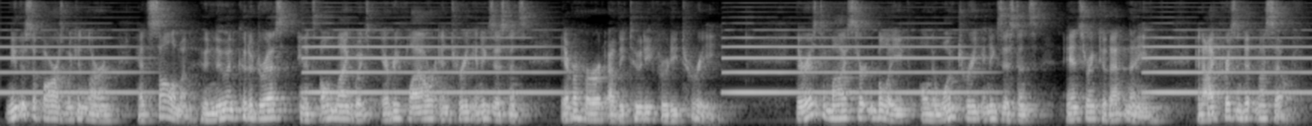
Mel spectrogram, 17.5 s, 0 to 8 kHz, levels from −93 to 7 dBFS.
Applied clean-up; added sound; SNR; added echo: none; Wind instrument, woodwind instrument; 5 dB; reverberation time 1.1 s.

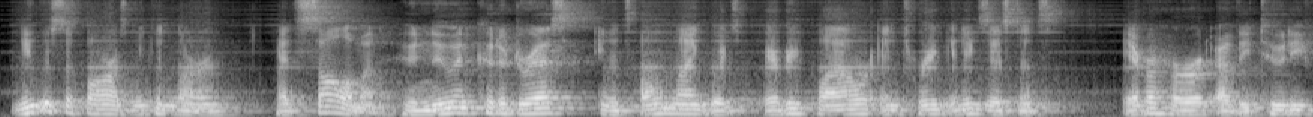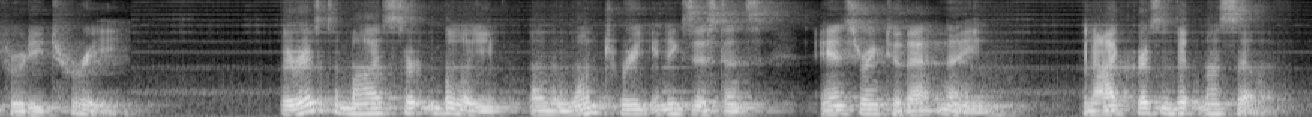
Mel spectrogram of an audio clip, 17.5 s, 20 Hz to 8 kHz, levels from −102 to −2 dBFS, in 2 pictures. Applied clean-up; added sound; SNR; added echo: neural separator model SepFormer DNS4.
